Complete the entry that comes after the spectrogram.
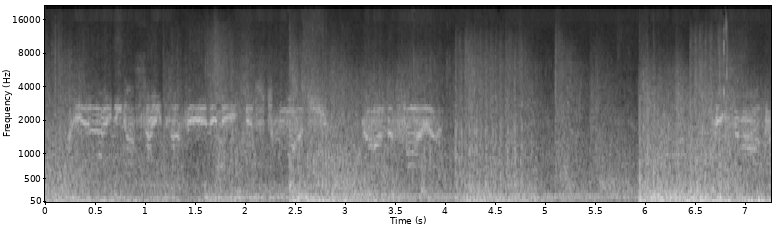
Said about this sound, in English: Grenadiers getting gunned down. Stug 42 firing away.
